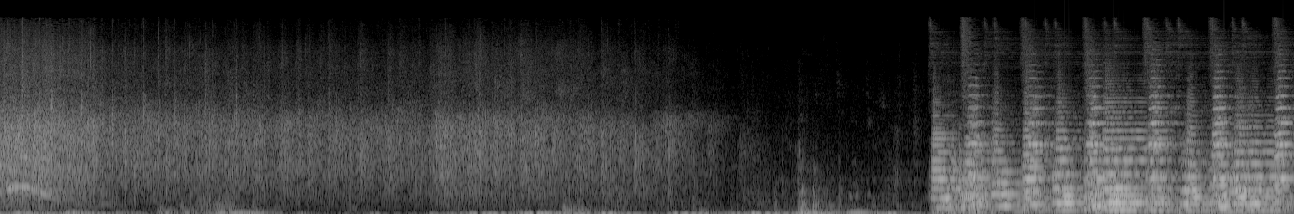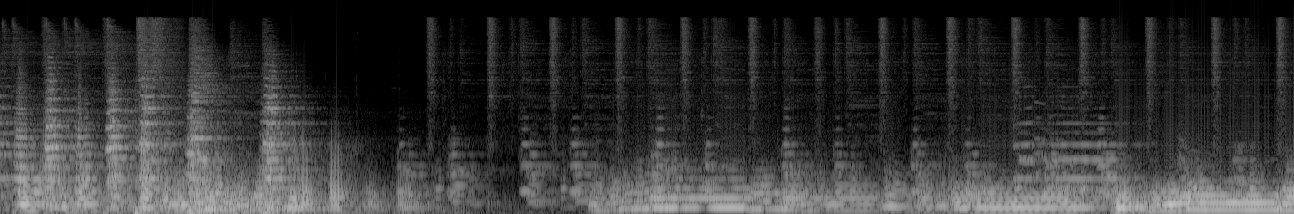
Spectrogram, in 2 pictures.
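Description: Applause dies away over the first several seconds. After a short pause, a brass band starts playing loud, short repeated chords about nine seconds in. After a brief break, low tuba notes come in strongly near the end.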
